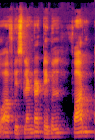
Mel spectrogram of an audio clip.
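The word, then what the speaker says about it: Deslandres: ए भी कई जगहों पर कई किताबों में लिखा गया, लेकिन मैं इसीलिए ठीक कर रहा हूँ, डिसलैंड्रा। ये स्पेलिंग है DESLANDRE, डिसलैंड्रे टेबल।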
